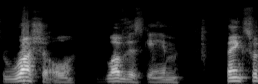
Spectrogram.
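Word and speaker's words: Reuschel: Pronounced Ruschel.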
